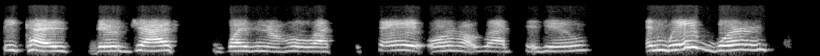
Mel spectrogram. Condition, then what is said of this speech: Ataxia. So it's difficult to tell whether or not my issues with speech, swallowing, and vision are because of FA or MS.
